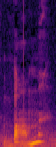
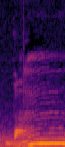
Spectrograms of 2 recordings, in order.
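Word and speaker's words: vam: orange and um it's it's a mantra is vom v-a-m but it's actually pronounced wang like w-a-n-g and yeah we're gonna do a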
